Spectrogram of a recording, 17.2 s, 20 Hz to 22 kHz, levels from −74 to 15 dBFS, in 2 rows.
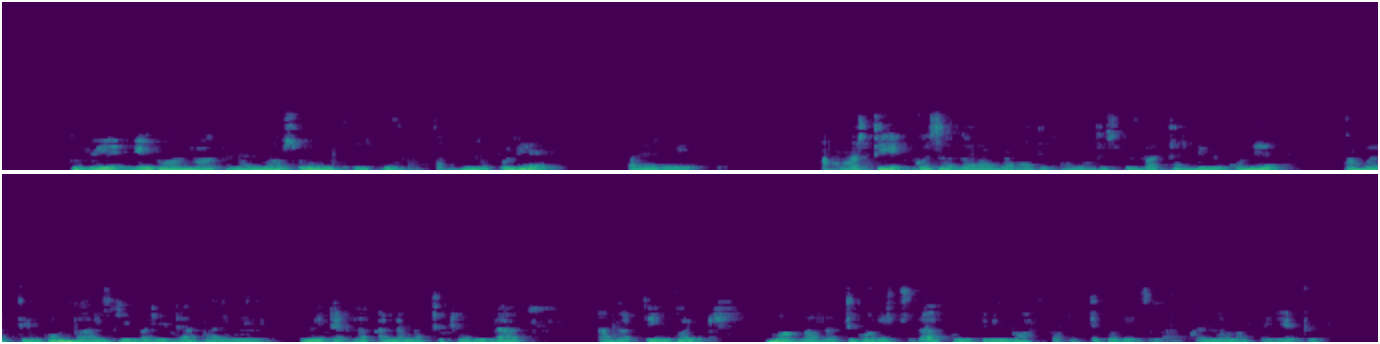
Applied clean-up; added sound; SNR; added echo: neural mask model DeepFilterNet 3.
